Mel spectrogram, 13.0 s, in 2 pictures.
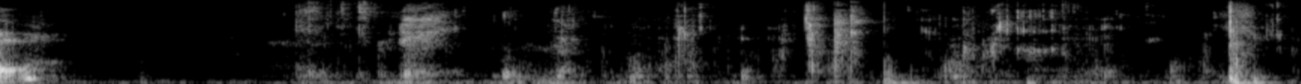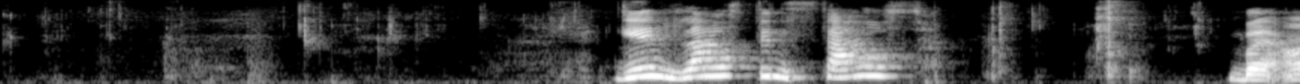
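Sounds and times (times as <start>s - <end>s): people chewing and biting: 1.4s - 9.6s, 11.2s - 12.6s.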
